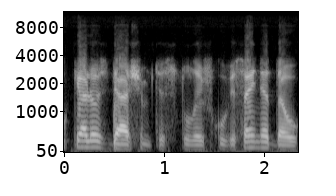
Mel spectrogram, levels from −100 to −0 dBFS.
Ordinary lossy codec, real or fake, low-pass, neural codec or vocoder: Opus, 32 kbps; real; 10.8 kHz; none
